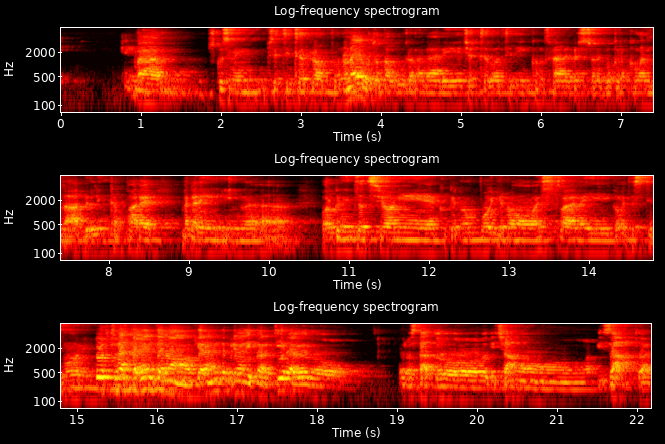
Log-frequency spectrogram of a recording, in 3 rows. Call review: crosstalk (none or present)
none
